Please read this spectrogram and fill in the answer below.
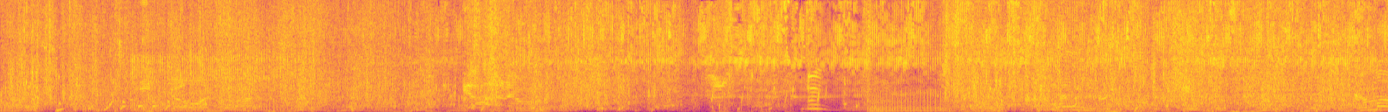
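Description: Music playing with splashing water sound effects, as of a fish being hauled in on a line, and voices without clear words.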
